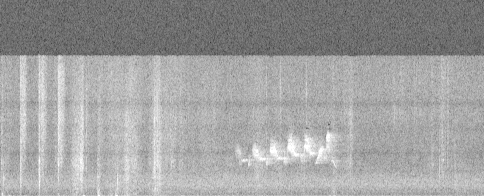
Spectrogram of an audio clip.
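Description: A few soft thumps and scuffs as a climber sits down onto a foam crash pad, then a bird sings a quick run of about six high chirps midway through.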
